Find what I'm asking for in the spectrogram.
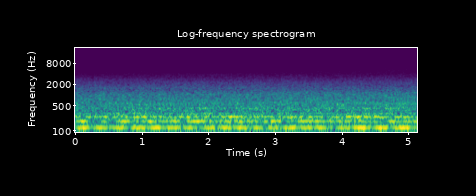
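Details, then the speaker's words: Vintage GEX/Frigid box fan being restored, running on high speed: smooth, even low hum with a soft rush of strongly focused air and no ticking or rattle; surprisingly quiet, healthy fan on high. "Like, do you hear how quiet that is? Like, let me put it on high. This is high. That's high speed. There's no way it's that quiet."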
